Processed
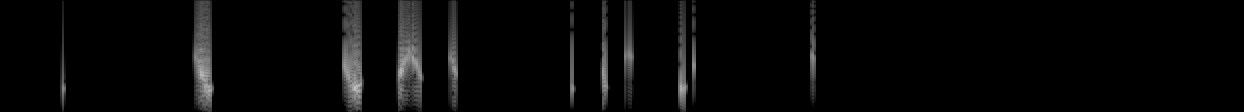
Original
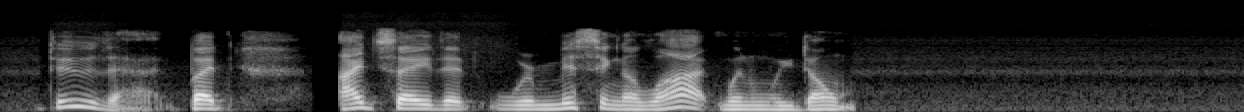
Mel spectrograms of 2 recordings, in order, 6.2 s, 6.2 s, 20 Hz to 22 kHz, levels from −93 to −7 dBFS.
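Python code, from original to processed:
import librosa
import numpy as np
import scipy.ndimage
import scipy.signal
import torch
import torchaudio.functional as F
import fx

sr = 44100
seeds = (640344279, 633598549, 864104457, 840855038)

y = fx.spec_gate(x, sr, threshold_db=-20, keep='weak')
y = fx.peak_eq(y, sr, hz=80.0, db=8.0, octaves=0.73)
y = fx.schmitt(y, sr, flips_db=-29.0)
y = fx.peak_eq(y, sr, hz=1100.0, db=-6.0, octaves=0.36)
y = fx.filter_lfo_highpass(y, sr, shape='sine', hz=5.5, low_hz=850.0, high_hz=3000.0, q=5.6)
y = y * 10.0 ** (15.0 / 20.0)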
